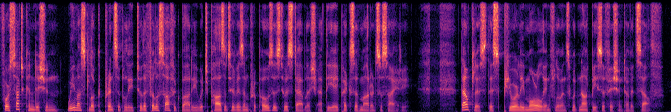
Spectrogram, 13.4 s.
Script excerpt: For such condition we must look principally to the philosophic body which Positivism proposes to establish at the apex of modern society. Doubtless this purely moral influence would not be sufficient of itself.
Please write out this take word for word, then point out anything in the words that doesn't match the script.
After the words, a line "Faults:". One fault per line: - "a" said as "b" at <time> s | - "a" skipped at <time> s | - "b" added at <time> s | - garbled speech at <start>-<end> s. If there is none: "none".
For such condition we must look principally to the philosophic body which Positivism proposes to establish at the apex of modern society. Doubtless this purely moral influence would not be sufficient of itself.
Faults:
none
